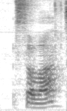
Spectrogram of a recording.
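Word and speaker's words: Selah: I like Salaz. How you pronounce it? – Salah. – I mean, Follow God. Salah.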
